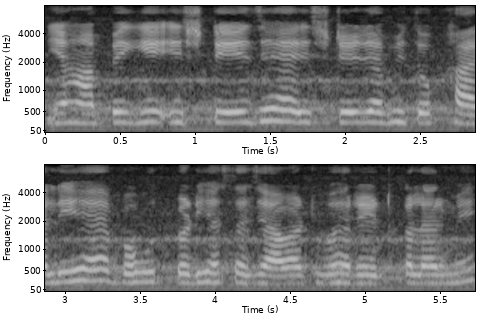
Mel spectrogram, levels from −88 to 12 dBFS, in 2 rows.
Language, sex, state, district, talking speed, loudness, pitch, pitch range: Hindi, female, Chhattisgarh, Bilaspur, 200 wpm, -18 LUFS, 235 Hz, 210-250 Hz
